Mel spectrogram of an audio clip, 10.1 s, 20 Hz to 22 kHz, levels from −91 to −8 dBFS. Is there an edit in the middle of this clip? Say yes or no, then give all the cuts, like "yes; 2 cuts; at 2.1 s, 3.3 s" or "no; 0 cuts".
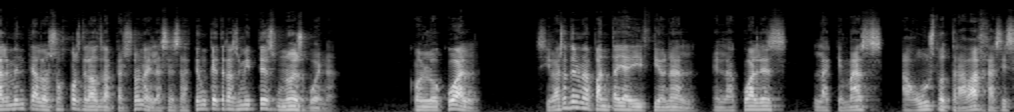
no; 0 cuts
